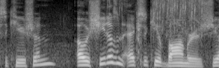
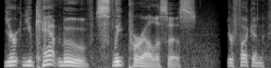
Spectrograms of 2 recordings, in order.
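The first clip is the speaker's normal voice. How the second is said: usual speaking voice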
